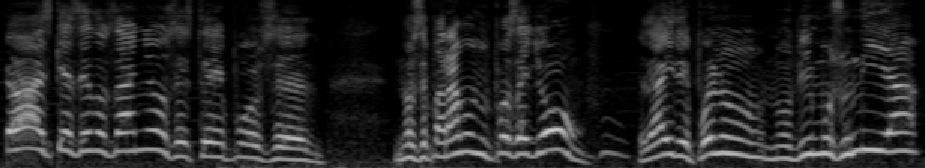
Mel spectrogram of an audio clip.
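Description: Man, radio host telling jokes, acts out characters, very lively pitch. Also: moderate pace, dry recording. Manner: animated, acts out joke characters with shifting voices.

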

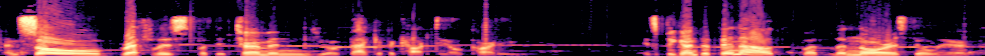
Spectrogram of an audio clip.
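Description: A man's voice: mid-range voice, very animated, moderate pace, music in the background, close to an everyday voice. An American man acting a wisecracking, easily flustered private detective and ladies' man in an old radio drama. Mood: wry narrating. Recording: dull old radio recording.

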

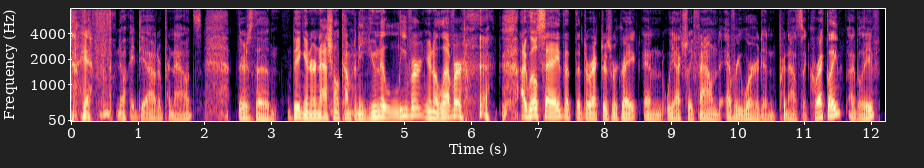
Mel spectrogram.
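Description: A middle-aged author with a New York accent speaks in a thoughtful, earnest way, with an easy chuckle now and then. He is recorded close on a studio microphone in a dead, dry booth. His voice sits at an ordinary middle pitch for a man. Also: slightly rough, no room sound. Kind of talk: reflective interview monologue.

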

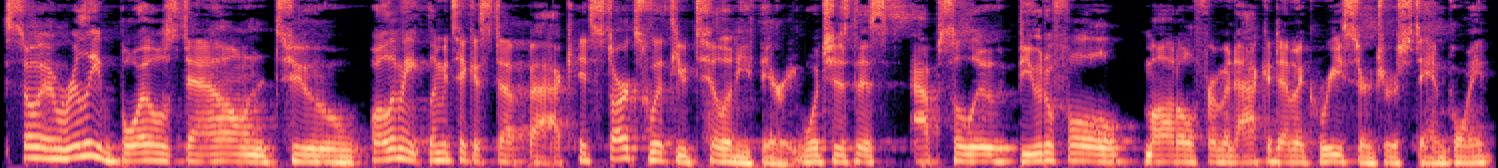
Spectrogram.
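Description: A man's voice: medium pitch, normal speed, hardly any pauses. Man explaining like a professor. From Illinois, United States. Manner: explanatory, teaching with simple examples. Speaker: finance professor, guest. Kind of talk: interview answers.

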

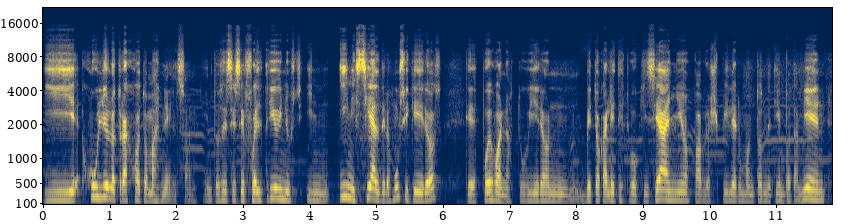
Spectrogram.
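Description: A woman's voice: low voice, moderate pace, vocal fry, a little mellow. Earnest woman musician. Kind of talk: conversational interview answers.

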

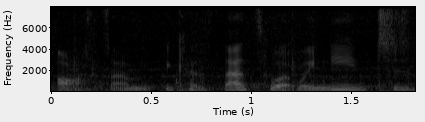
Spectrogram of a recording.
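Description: Encouraging woman chatting over clear background noise. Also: lowish voice, fast talker, a bit bright. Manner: encouraging, supportive. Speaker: co-host of a chat. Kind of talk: casual chat with a friend. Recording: noisy background ambience.

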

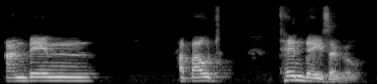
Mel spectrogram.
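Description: Bright-voiced Venezuelan man in his thirties. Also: a little high, lively intonation. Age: 30s. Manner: quick, repeats words at starts. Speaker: tennis club co-owner. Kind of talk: casual interview.

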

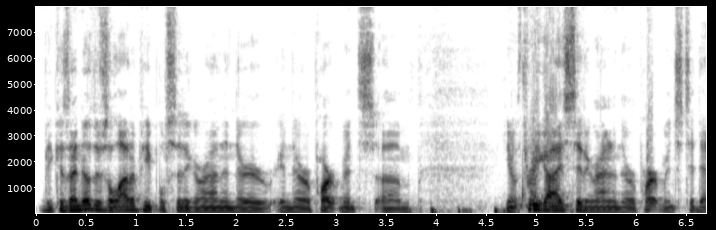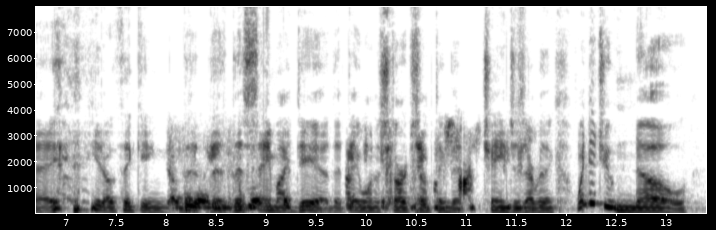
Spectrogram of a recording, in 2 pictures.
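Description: A man's voice: medium pitch, fairly quick, background noise. A man hosting a podcast interview, chatting casually, laughing often and stumbling over his words. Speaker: podcast host.

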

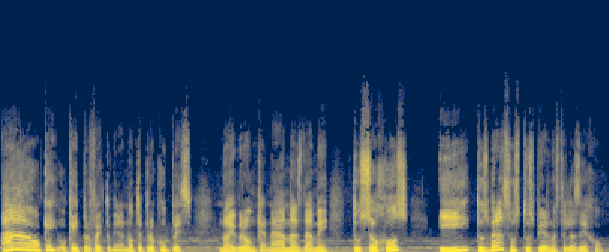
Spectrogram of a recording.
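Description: A man's voice: on the high side, sing-song, measured pace, faint music behind. Man voicing an offhand, blunt God. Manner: casual, matter-of-fact, slangy.

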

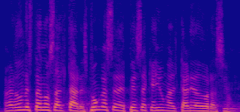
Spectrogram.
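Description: A pastor with a high, warm voice preaches fast in a church hall, calling the congregation to respond and then leading them in prayer. The recording carries long hall reverb with faint music.

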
